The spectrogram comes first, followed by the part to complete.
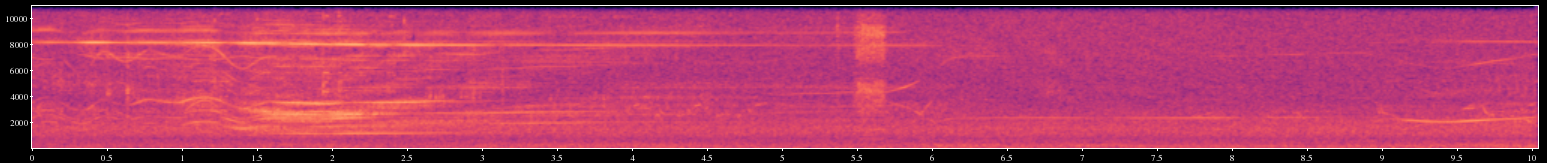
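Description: Small electric RC plane, an E-flite UMX Turbo Timber Evolution, in flight: the high whine of its brushless motor and propeller. The whine wavers and slides in pitch as the throttle changes during a low pass, settles, then sweeps upward near the end as it climbs.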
